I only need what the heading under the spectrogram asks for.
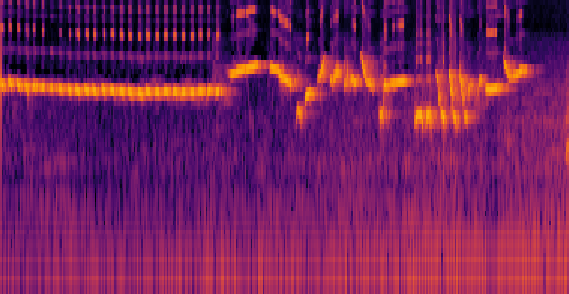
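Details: White-rumped shama singing as a lure to goad other birds into song: a sustained level whistle for two seconds, then a burst of rapid varied rising and falling notes.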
